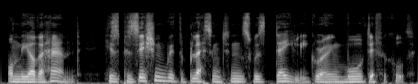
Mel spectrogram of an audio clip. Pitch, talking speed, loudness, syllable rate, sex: 125 Hz, 200 wpm, -19 LUFS, 6.1 syllables/s, male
